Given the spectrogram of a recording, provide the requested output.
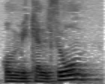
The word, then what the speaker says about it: Umm Kulthum: Then by Lady Zainab, which I am going to speak about her tomorrow, and then by Lady Umm Kulthum or Kalthum, this is the proper pronunciation, Umm Kalthum, which is I am going to talk about her the night on Wednesday, inshallah, the night after tomorrow.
